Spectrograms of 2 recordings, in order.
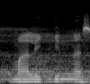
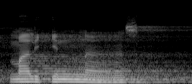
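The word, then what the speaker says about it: مَلِكِ النَّاسِ: Nah, kebanyakan dari kita membaca malikin nas ini panjang, seperti membaca dalam surah Al-Fatihah maliki yaumiddin. Padahal di mushaf itu malikin nas, bukan malikin nas. Nah, ini kesalahan yang selalu kita baca dan itu sudah kita hafal dari kecil begitu. Jadi kita harus ubah bahwa dalam kata malikin nas itu pendek namanya, bukan malikin nas tapi malikin nas.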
